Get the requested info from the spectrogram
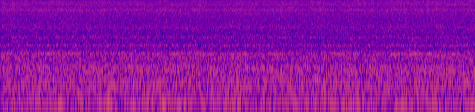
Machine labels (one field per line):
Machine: fan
